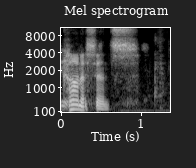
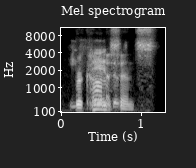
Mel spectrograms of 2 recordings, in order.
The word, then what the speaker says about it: reconnaissance: S a n c e okay correct the pronunciation but hold up she say it like this reconnaissance reconnaissance that is reconnaissance under your own it's under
